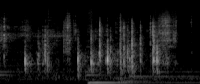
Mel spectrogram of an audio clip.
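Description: Foil sauce pouch crinkling in the hands as it is squeezed to push thick mapo tofu sauce into a pan: an irregular run of small clicks and crackles.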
